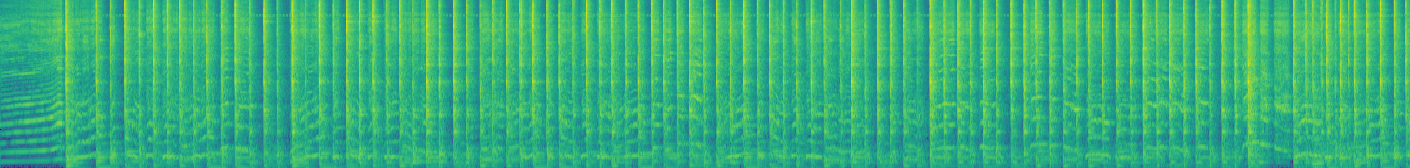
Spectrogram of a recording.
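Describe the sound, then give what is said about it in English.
The bouncy, steady-beat Inspector Gadget theme tune, loud throughout, with a bright, nasal kazoo-style buzz from a membrane vibrating as someone hums into a tube, carrying the melody over bass and percussion; no one speaks, and it briefly drops out near the end. “When a person hums or otherwise vocalizes into the wider end of the tube, the membrane vibrates, and you get that buzz sound.”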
